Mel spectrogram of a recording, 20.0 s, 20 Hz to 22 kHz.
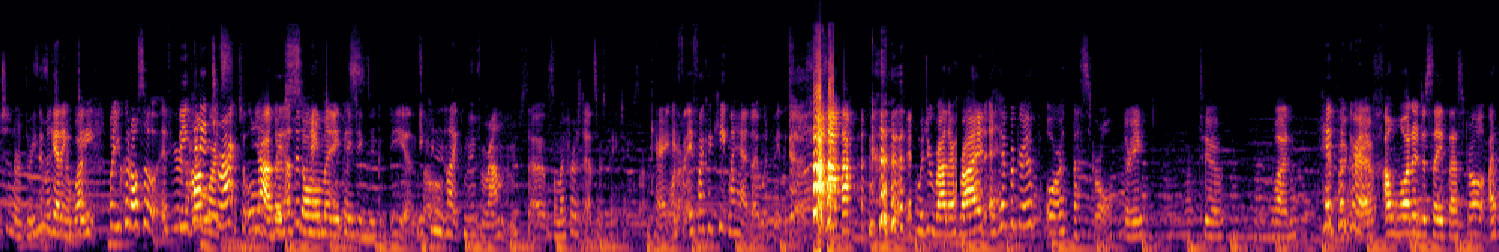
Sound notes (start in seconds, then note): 10.5 laughing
